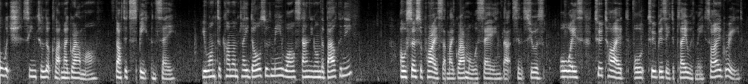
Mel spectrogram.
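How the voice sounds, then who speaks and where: A man with a somewhat high voice reads creepy stories aloud to his stream. He keeps a relaxed, chatty manner and drops casual asides between passages.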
